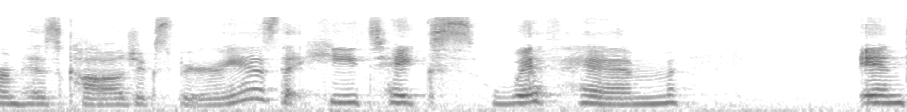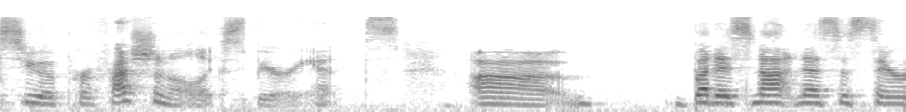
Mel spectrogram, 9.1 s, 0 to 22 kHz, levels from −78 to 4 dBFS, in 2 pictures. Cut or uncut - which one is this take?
uncut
